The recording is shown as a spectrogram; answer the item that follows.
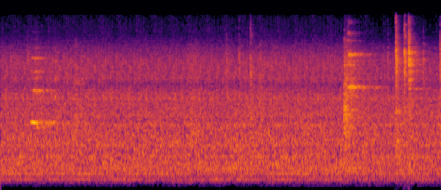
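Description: A steady machine hum, with a brief high beep about a third of a second in and a short clatter near the end.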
